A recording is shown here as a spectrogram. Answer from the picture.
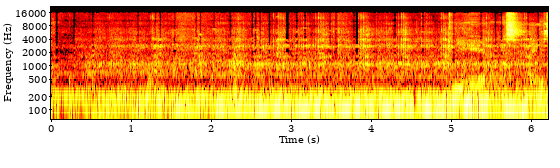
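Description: Bathroom ceiling extractor fan switched on and running with a steady motor hum.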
